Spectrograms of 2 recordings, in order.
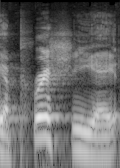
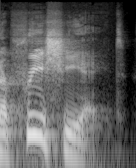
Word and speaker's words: appreciate: mispronounce uh appre appreciate I say appreciate like an with an I rather than appreciate um for a long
